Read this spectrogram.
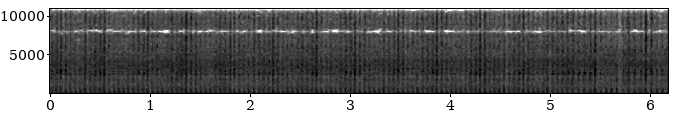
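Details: Murray riding mower after long shed storage and a mice nest in the engine, owner suspects the unchanged gas filter caused surging: steady, even single-cylinder thump at fast idle, no stumbling; ran normally.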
